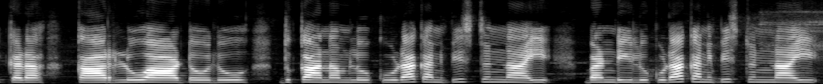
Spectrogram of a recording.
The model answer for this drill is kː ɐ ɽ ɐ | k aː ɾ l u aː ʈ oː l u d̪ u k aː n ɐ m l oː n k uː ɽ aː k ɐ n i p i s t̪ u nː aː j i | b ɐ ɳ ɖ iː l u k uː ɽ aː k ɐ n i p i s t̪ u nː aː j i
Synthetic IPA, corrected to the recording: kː ɐ ɽ ɐ | k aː ɾ l u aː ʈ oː l u d̪ u k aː n ɐ m l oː k uː ɽ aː k ɐ n i p i s t̪ u nː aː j i | b ɐ ɳ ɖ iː l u k uː ɽ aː k ɐ n i p i s t̪ u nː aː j i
